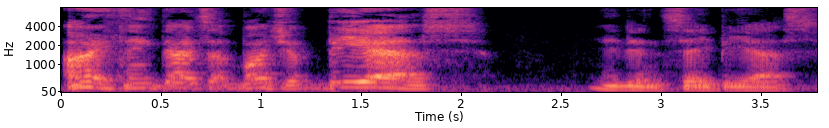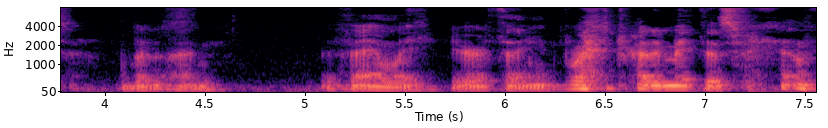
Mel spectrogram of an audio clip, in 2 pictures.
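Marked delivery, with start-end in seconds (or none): 0.0-2.1 high, furious, in-your-face screaming yell. Retelling how a man leaned in and screamed in the speaker's face, retelling a scream. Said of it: "he's screaming at me in my face".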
